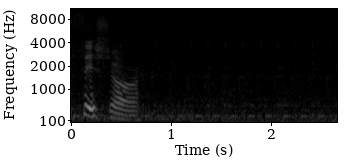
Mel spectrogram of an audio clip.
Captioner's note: whirring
